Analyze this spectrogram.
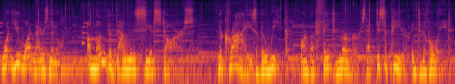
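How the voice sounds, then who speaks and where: A man voicing a cold, ruthless, proud swordmaster in a dramatic video game, stern and measured. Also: medium pitch, expressive, over music, lightly acted. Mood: cold, dismissive.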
